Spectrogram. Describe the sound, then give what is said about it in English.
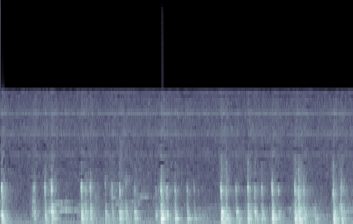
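A Plinko chip clatters down a board of pegs during a pricing game, a fast, irregular run of sharp plastic clicks and taps that stays fairly loud for several seconds with no talking. “Janice will give it back to her, and she gets to release that again”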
